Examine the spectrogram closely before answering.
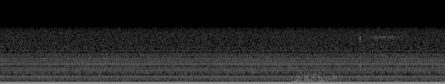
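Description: Steady electrical mains hum in the recording: a low buzz with a stack of even overtones, holding at one level throughout.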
